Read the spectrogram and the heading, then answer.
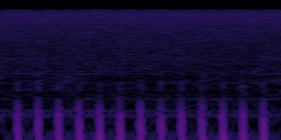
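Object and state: Nothing is struck.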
